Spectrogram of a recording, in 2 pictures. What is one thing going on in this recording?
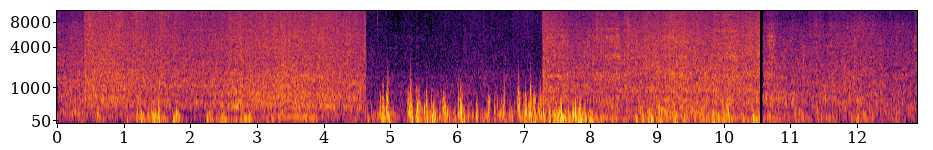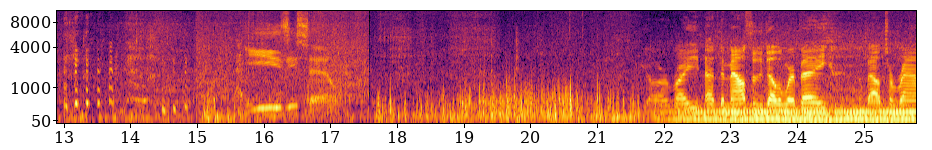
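Wind buffets the microphone in strong gusts.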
